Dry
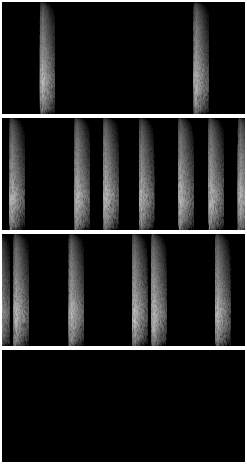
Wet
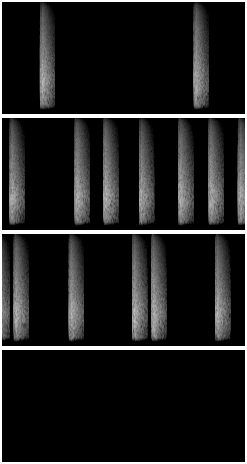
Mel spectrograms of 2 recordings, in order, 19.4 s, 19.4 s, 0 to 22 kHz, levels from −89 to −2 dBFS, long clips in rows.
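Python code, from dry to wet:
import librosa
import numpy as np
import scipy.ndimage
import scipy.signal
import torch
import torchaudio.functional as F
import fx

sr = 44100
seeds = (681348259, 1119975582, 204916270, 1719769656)

y = scipy.signal.sosfilt(scipy.signal.butter(12, 310.0, 'highpass', fs=sr, output='sos'), x)
y = F.gain(torch.from_numpy(y), -2.0).numpy()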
